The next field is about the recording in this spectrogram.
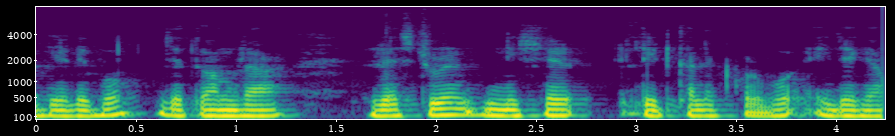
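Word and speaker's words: niche: তো আমরা যে ক্যাটাগরির কাজ করব সেটাকে আমরা নিশ বলে উচ্চারণ করব, কেননা ডিজিটাল মার্কেটিংয়ের ভাষায় বিভিন্ন সাবজেক্ট বা বিভিন্ন বিষয়কে নিশ বোঝায়।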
